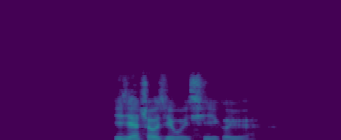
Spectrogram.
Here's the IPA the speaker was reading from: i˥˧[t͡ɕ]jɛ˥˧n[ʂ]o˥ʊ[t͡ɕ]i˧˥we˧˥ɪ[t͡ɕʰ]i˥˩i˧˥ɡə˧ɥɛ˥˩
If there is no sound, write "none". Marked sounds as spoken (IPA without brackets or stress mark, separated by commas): t͡ɕ, ʂ, t͡ɕ, t͡ɕʰ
